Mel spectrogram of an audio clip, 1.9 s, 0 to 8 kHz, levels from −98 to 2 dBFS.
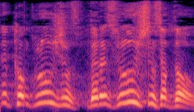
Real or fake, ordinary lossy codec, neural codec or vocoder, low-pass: fake; none; codec, 16 kHz, 16 kbps, FreqCodec, smaller model; none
